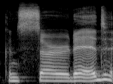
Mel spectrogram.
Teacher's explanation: T 발음은 물론 뭐 북미권에서 안 해도 됩니다. concerted 이렇게 North American accent로 할 수 있고.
